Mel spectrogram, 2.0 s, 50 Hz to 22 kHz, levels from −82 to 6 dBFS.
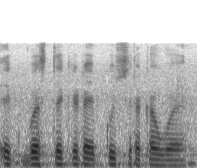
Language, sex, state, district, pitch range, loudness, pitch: Hindi, male, Assam, Hailakandi, 130-150 Hz, -15 LUFS, 145 Hz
